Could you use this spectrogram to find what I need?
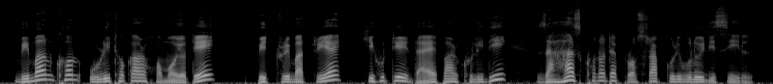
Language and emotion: Assamese, disgusted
